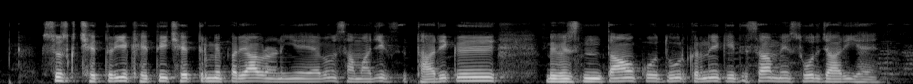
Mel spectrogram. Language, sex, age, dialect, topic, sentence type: Hindi, male, 25-30, Awadhi Bundeli, agriculture, statement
